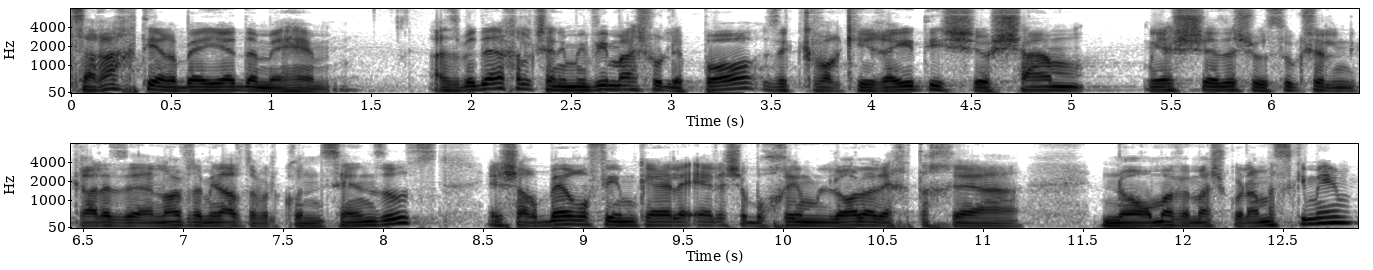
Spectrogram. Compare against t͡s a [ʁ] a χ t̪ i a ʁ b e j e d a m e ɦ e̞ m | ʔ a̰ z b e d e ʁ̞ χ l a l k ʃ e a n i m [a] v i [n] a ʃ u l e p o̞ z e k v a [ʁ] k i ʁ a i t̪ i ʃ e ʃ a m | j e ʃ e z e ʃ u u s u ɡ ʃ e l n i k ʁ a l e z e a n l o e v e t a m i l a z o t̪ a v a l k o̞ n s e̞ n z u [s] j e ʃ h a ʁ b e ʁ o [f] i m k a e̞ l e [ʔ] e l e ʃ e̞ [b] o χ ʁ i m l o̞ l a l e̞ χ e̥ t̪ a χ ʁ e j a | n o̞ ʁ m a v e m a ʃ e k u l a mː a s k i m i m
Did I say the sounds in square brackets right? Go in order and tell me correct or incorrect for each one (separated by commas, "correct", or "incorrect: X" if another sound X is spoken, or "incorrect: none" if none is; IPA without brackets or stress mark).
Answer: correct, incorrect: e, incorrect: m, correct, correct, correct, correct, correct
